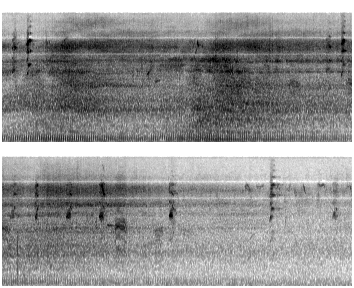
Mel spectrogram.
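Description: Birds chirping: short, sharp, high calls scattered throughout, the loudest about nine seconds in. Under the first six seconds a low rumble swells twice and then fades away.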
